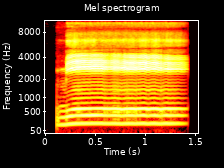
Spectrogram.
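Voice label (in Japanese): "み", Japanese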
